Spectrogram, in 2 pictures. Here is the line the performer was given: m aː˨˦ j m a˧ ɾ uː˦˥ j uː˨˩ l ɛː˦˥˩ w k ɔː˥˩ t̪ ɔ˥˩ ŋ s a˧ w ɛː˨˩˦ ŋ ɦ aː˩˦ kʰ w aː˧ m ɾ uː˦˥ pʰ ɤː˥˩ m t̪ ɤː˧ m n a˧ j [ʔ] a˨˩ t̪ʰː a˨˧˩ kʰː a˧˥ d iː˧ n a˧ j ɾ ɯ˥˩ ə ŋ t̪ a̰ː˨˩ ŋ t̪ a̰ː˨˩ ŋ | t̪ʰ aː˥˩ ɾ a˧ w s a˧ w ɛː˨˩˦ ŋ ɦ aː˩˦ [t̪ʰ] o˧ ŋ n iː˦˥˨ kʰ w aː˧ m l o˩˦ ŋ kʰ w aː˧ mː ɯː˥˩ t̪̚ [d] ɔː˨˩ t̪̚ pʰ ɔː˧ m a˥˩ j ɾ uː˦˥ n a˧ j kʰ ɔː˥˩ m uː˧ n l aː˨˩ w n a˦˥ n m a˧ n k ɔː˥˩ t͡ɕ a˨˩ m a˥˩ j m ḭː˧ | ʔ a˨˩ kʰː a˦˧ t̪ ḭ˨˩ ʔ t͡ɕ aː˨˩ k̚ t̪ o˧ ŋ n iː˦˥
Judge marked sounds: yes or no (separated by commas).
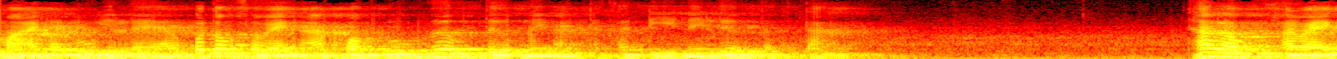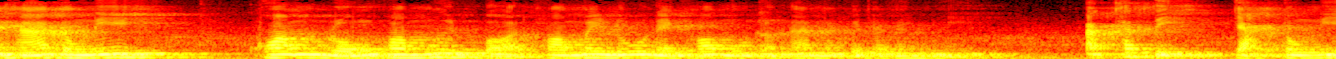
yes, no, no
